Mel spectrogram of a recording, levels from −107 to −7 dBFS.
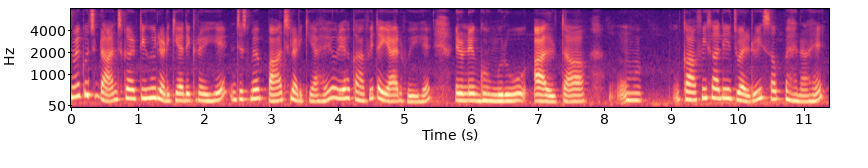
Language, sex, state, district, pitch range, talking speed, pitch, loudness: Hindi, female, Bihar, Lakhisarai, 195-265 Hz, 155 wpm, 215 Hz, -14 LUFS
